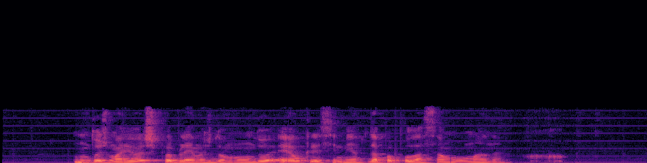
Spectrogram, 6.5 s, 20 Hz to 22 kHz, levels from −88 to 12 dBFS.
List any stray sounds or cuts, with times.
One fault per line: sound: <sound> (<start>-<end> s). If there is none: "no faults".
sound: throat clearing (5.2-5.7 s)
